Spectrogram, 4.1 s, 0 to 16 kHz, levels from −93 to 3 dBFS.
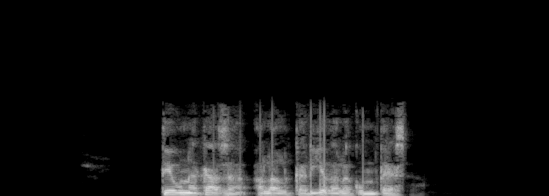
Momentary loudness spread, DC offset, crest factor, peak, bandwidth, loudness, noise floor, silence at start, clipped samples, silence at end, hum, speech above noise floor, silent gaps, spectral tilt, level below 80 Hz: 7 LU; under 0.1%; 18 dB; -4 dBFS; 7.6 kHz; -19 LUFS; under -90 dBFS; 1.2 s; under 0.1%; 1.1 s; none; over 72 dB; none; -6.5 dB/octave; -52 dBFS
